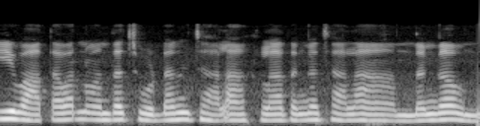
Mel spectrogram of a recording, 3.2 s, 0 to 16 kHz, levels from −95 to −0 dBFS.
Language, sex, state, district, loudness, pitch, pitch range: Telugu, female, Andhra Pradesh, Sri Satya Sai, -17 LUFS, 185 Hz, 180-195 Hz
